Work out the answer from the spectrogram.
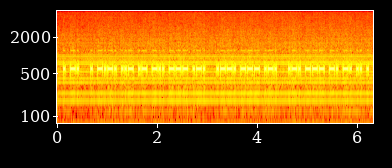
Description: Morse code, heard as a keyed tone, about 36 wpm, 600 Hz, with radio noise. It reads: EN ECUADOR POR RONNIE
